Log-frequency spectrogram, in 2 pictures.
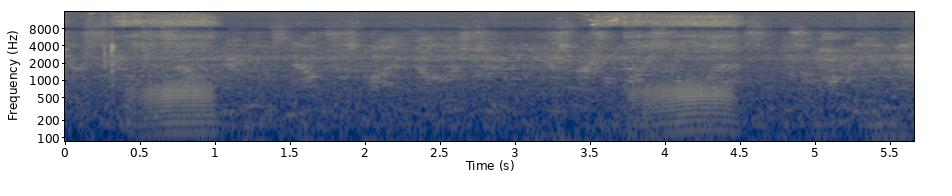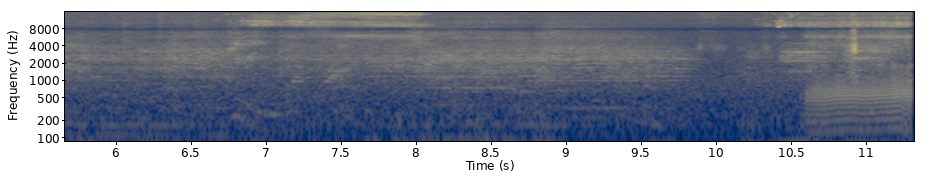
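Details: Three buzzy, vibrating snores from a sleeping dog, a few seconds apart, over steady room noise; dog snoring.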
